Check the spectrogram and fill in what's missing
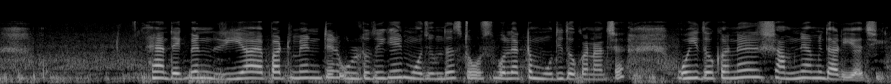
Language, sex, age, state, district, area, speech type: Bengali, female, 18-30, West Bengal, Kolkata, urban, spontaneous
